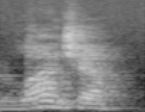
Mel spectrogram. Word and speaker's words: Lancia: So I'm sure I'm going to have to do that on the Lancia, or Lancia, as it's pronounced properly.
